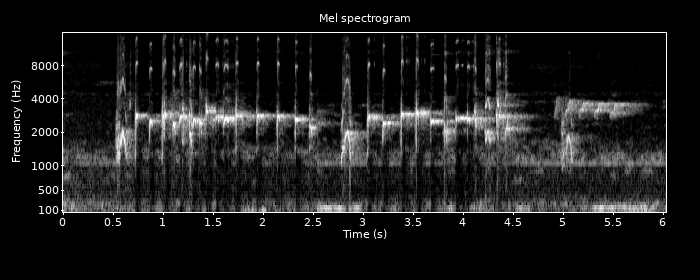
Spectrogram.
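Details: Blue-winged leafbird singing vigorously, its song filled with imitations of magpie-robin, canary, prenjak, ciblek and kapas tembak; long streams of high, fluttering notes studded with loud rhythmic clicks, ending in a clear rising whistle.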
